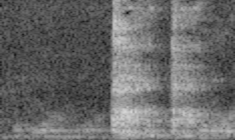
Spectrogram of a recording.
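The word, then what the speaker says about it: Meagher: Fight against 24th Georgia and the Mahar Brigade, Mahar Brigade. Mahar Brigade, as it's pronounced.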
